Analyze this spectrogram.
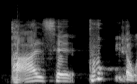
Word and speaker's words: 바알세붑: 그래서이 왕이 바리새우를 찾아갑니다 바알세불 찾아갔는데 발색에서는 바알세붑이라고 합니다 바알세붑 새북북은 여러분 주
